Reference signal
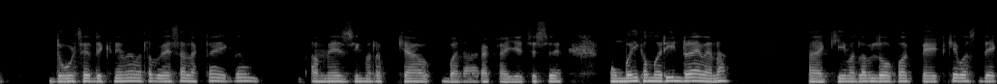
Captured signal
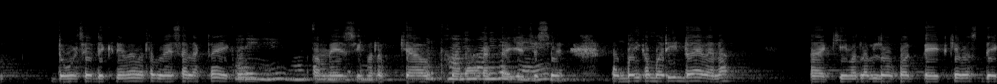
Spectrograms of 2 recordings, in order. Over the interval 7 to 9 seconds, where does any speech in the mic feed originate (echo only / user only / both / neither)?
echo only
